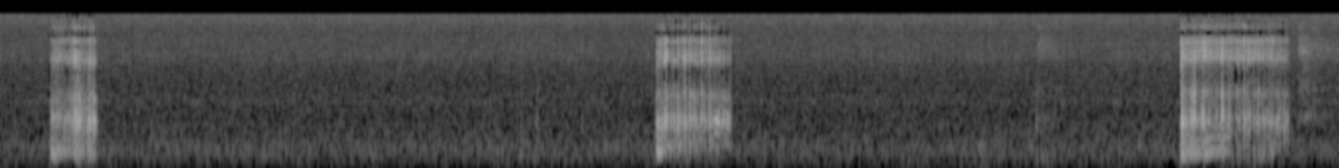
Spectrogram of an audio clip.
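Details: Small Yorkie dog snoring very loudly while asleep: three short, raspy snorting snores about five to six seconds apart, quiet room between; snoring.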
